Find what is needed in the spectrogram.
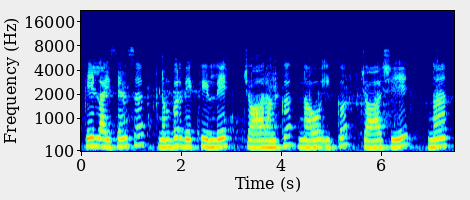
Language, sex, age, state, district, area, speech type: Dogri, female, 45-60, Jammu and Kashmir, Kathua, rural, read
